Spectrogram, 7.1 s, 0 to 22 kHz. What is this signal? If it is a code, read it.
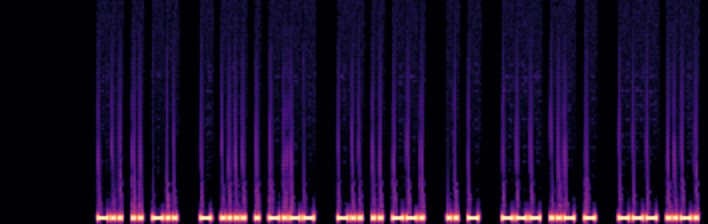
Morse code, heard as a keyed tone, about 34 wpm, 700 Hz. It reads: DID THEY DIG IT OUT OF
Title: Sentences from Top 1600 Words 35wpm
